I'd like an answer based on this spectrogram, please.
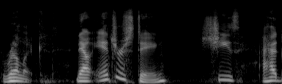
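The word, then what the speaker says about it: Rillak: for the federation uh lara relic is how you say it relic now interesting she's i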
